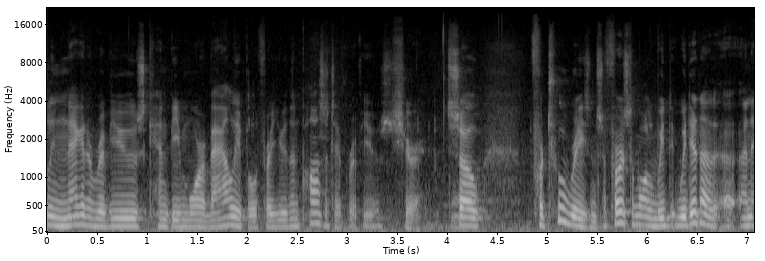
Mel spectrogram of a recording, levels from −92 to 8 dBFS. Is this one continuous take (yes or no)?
yes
